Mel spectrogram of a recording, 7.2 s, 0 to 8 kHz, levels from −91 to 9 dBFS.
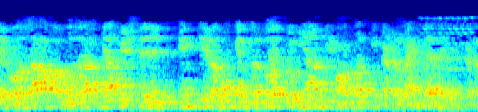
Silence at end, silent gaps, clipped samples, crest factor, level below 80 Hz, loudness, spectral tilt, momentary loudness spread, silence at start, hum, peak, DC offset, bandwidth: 0 s; none; under 0.1%; 14 dB; -70 dBFS; -24 LUFS; -11.5 dB/octave; 6 LU; 0 s; none; -10 dBFS; under 0.1%; 5.2 kHz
